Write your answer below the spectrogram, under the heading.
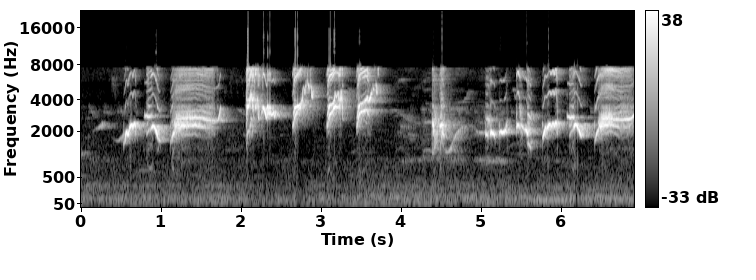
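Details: Oriental magpie-robin, black-breasted form, singing energetically, played to coax caged birds into song: rich varied whistles and sliding notes in quick bursts, mostly high and clear, with short gaps between phrases over a faint low hum.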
